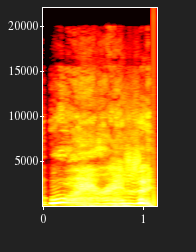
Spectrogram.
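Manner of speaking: high, loud, drawn-out demand; imitated enraged mom. Retold enraged mom at the door.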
